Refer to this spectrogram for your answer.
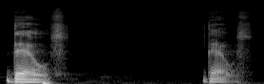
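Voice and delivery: Deus said the Portuguese way, de-us. Shown as a demonstration. Preacher showing the congregation Portuguese Deus. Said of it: "En portugués".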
